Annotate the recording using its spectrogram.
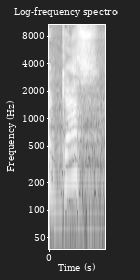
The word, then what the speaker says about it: Gas: Wir sagen im Norden übrigens immer Gas, also mit ganz kurzem A, weil wir hoffen, je kürzer wir das aussprechen, es nicht so teuer wird.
